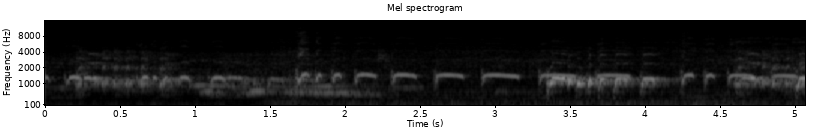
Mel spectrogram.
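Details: Local wild-born zebra dove singing as a trapping lure: bursts of bubbling trilled coos alternating with spaced, clipped hooked notes, several overlapping phrases.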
